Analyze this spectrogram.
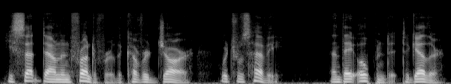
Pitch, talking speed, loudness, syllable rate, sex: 110 Hz, 215 wpm, -18 LUFS, 6.8 syllables/s, male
